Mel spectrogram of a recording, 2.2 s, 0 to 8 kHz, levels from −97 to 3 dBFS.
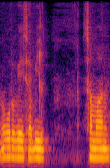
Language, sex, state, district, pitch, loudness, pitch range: Hindi, male, Chhattisgarh, Korba, 120 Hz, -17 LUFS, 115-120 Hz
